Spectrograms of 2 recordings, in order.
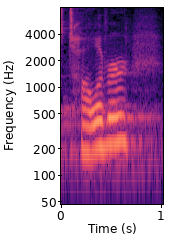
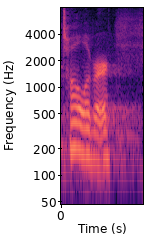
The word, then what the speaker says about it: Taliaferro: There's actually a great book called The Image in Mind by the philosopher Charles Tolliver, spelled Taliaferro, but pronounced Tolliver, and co-written with a woman called Jill Evans, about the use of images in philosophical discourse.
